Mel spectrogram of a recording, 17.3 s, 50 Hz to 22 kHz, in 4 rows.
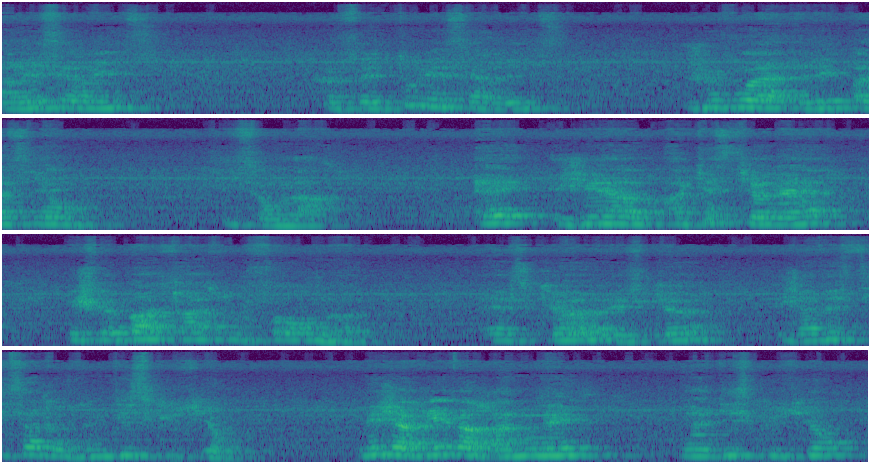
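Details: Dysphonia from vocal cord lesions in a male former nurse, with respiratory problems, since complications after coronary bypass surgery that required 4 months in intensive care.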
